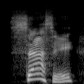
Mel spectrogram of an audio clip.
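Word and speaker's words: SASE: Now, this involves an acronym called SAS E, which is pronounced Sassy.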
